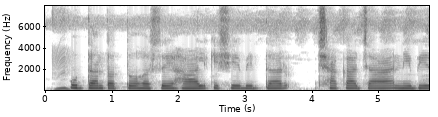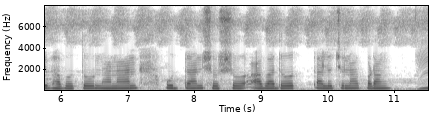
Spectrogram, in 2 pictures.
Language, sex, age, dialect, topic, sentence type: Bengali, female, 18-24, Rajbangshi, agriculture, statement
